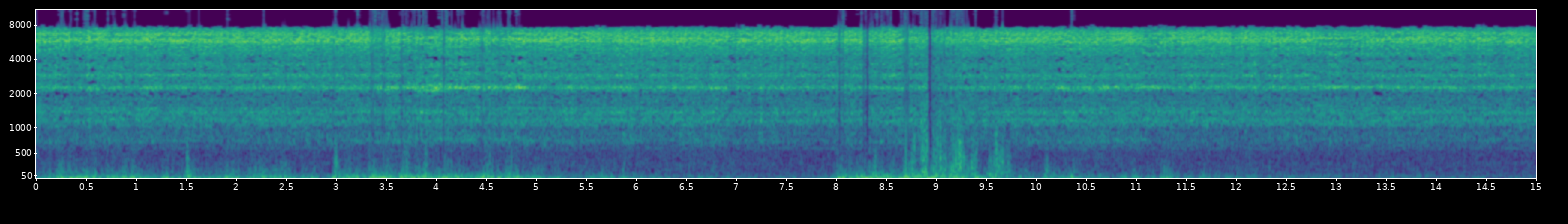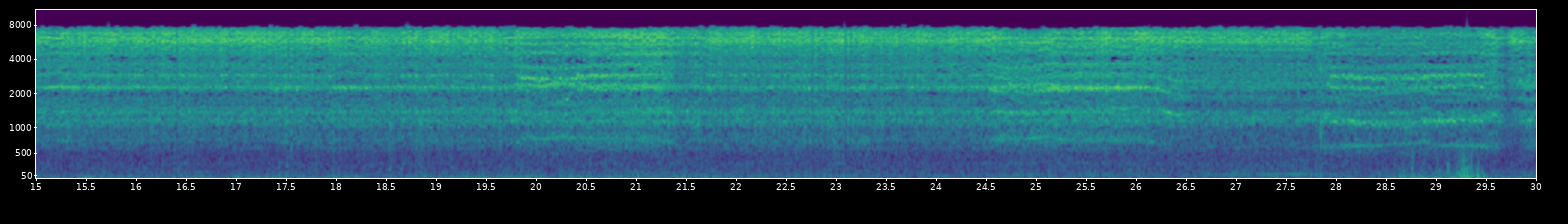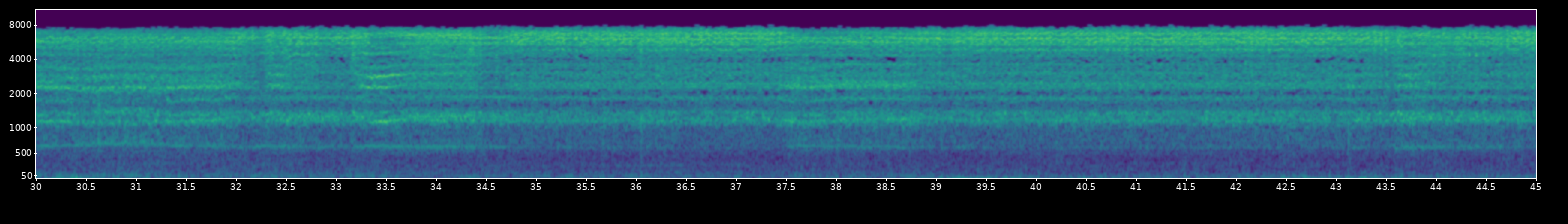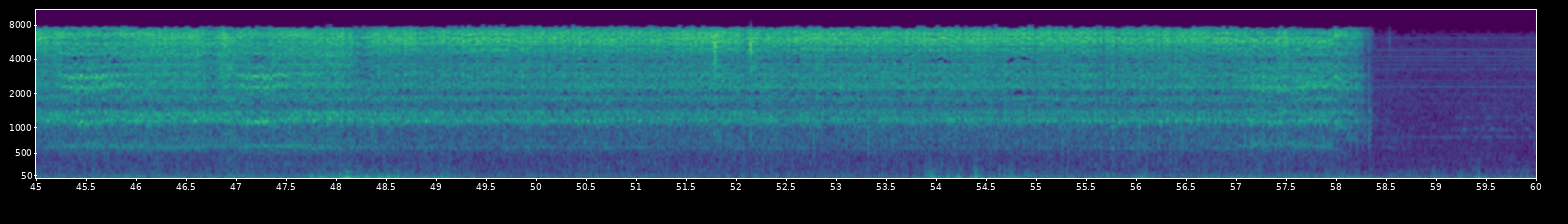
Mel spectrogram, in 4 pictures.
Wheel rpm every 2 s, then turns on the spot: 200, 200, 200, 200, 200, 200, 200, 200, 200, 200, 200, 200, 200, 170, 160, 160, 160, 160, 160, 160, 160, 160, 160, 160, 160, 160, 160, 160, 160, 20.
58-60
